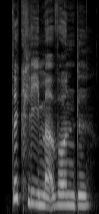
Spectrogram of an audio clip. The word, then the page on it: de Klimawàndel: Bas-Rhin; Strasbourg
